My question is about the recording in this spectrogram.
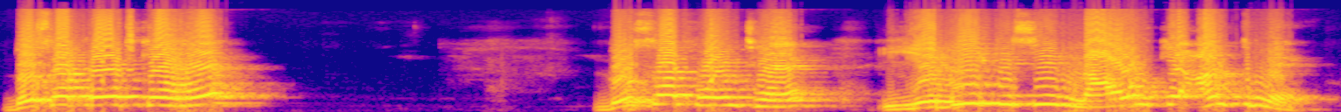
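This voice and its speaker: Slow, sing-song male teacher, echoey room. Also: very high-pitched, animated. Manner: slow, repeats each word and spells it out. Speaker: English teacher. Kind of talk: spoken English lesson.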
